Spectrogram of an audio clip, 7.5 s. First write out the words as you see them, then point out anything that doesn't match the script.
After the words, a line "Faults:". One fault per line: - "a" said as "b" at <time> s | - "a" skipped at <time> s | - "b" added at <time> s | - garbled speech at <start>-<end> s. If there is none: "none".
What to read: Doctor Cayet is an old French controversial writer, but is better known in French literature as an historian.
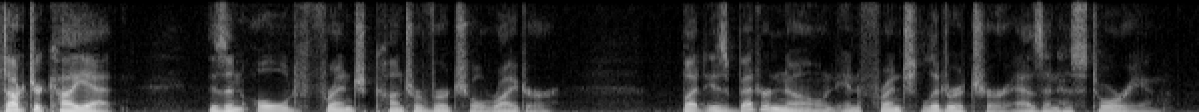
Doctor Cayet is an old French controversial writer, but is better known in French literature as an historian.
Faults:
none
